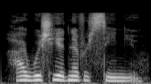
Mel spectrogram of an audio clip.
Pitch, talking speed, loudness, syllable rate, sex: 180 Hz, 275 wpm, -15 LUFS, 6.9 syllables/s, female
